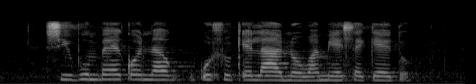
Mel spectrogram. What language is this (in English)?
Tsonga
